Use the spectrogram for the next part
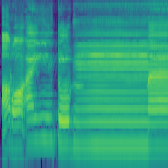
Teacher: मीम साकिन के बाद दूसरी मीम आई है तो यहाँ पर गुन्ना आनी की आवाज़ देंगे, यानी मीम मुशद्दिद आएगी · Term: इदगाम शफवी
